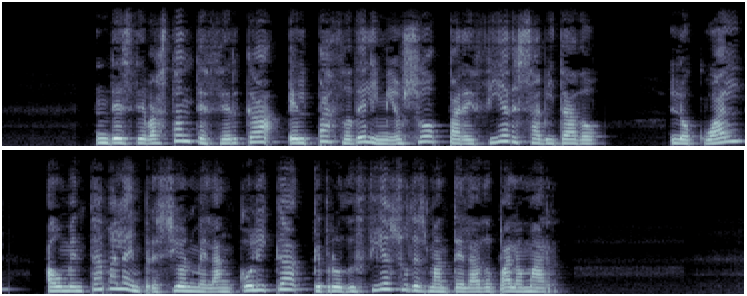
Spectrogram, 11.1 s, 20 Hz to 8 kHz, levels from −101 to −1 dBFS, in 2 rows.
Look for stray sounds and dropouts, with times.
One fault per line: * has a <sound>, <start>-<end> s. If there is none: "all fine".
all fine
